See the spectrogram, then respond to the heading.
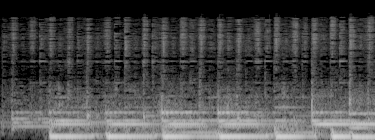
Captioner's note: sounding gavel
